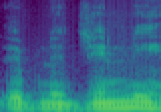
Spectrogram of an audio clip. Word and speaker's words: ابن جنی: یہ ابن جنی ہے، اس کو ابن جنی وغیرہ پڑھتے ہیں، تو اس کا اصل تلفظ ابن جنی ہے.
